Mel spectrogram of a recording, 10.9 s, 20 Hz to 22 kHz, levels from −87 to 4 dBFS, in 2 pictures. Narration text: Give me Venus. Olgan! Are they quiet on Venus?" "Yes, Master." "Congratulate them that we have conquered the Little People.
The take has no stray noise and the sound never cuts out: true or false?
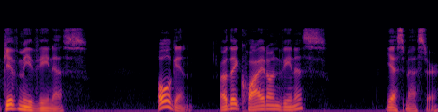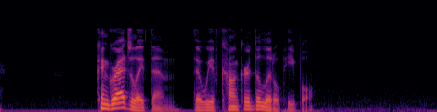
true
